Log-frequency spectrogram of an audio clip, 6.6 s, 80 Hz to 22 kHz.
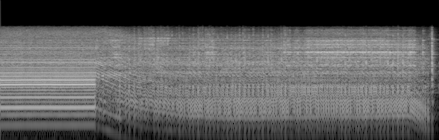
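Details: Shindaiwa T272X string trimmer test run after piston replacement and Walbro carburetor rebuild, on 40:1 mix at full throttle, half choke. Clean steady tone, then a crisp, even high-revving buzz for about five seconds. Normal running.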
